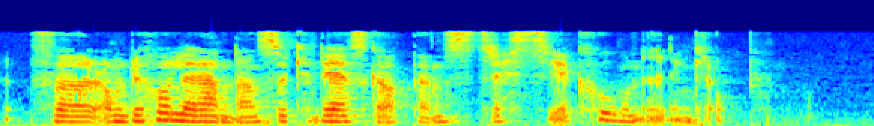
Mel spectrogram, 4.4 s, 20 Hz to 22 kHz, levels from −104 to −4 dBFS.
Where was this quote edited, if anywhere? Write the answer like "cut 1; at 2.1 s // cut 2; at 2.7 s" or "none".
none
